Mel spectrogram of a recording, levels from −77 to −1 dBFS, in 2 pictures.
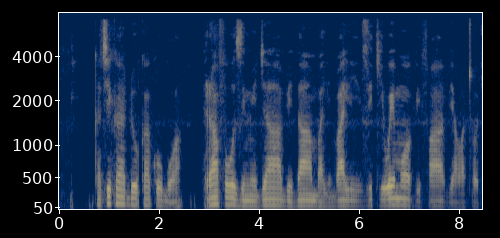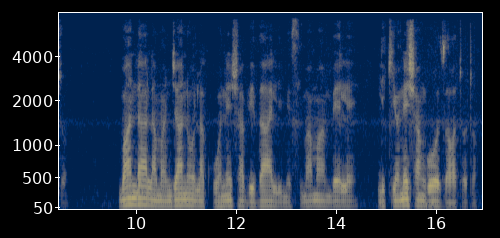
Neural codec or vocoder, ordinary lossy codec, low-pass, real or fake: none; AAC, 32 kbps; 7.2 kHz; real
